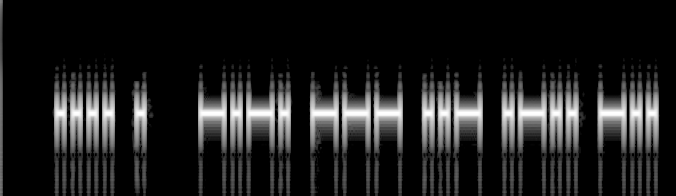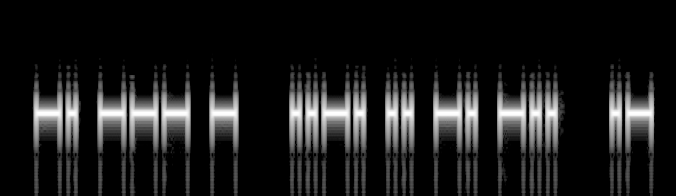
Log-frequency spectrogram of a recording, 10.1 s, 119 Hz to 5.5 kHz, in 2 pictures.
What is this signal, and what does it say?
Morse code, heard as a keyed tone, about 20 wpm, 600 Hz. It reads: HE COULD NOT FIND A
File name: the old man and the sea part 2 20wpm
